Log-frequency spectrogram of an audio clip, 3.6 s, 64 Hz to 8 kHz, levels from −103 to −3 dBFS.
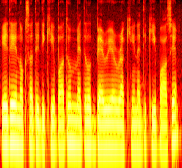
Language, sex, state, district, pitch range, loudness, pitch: Nagamese, male, Nagaland, Kohima, 115-125 Hz, -18 LUFS, 115 Hz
